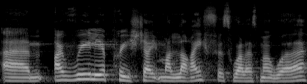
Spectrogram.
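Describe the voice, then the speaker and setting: With a West Midlands accent, a woman speaks at a fairly low pitch with ordinary pitch variation. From West Midlands, England. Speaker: telecoms director. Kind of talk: conference talk. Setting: stage with audience. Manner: casual, conversational.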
